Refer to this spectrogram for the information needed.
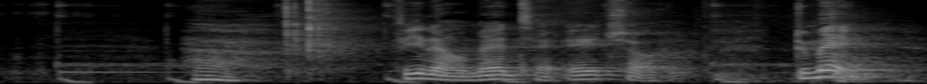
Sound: sighs

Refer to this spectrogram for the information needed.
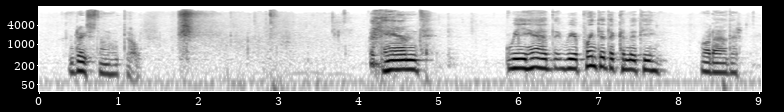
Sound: pauses for 3 seconds

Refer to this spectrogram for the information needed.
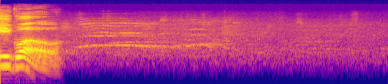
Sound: cheers

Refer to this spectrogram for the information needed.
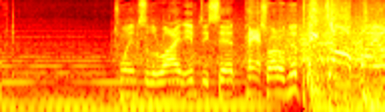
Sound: voiceover

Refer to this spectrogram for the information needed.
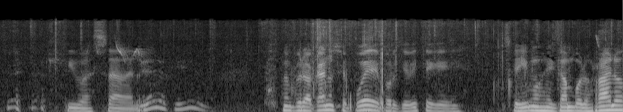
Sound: laughing; speaks in a foreign language

